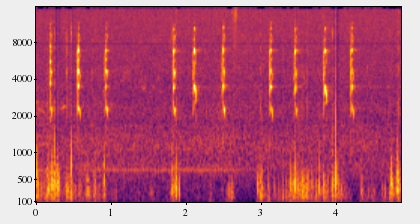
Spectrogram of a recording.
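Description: Common redshank giving high, ringing notes in groups of three, repeated about every two seconds, over louder, harsh lower calls from other birds.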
